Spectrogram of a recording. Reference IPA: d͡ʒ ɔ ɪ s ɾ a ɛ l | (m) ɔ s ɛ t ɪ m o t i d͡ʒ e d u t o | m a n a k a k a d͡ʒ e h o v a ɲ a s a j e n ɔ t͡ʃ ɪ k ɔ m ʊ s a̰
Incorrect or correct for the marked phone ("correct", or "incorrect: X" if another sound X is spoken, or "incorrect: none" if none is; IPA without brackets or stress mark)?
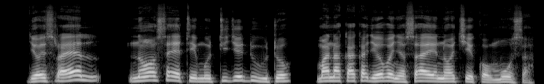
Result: incorrect: n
